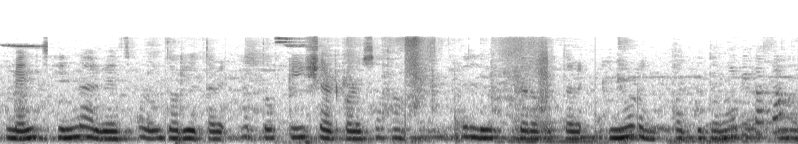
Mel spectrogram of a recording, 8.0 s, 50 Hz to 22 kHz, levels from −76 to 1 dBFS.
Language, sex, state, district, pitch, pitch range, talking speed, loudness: Kannada, female, Karnataka, Chamarajanagar, 220 Hz, 210-230 Hz, 90 wpm, -15 LUFS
